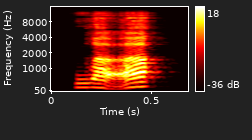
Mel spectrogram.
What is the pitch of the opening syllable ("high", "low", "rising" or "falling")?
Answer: low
